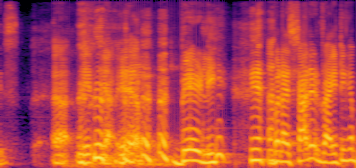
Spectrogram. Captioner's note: Nikhil laughs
